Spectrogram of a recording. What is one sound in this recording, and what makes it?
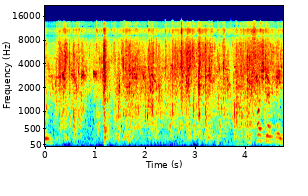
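Water splashes and sloshes as clothes are scrubbed in a basin.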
